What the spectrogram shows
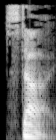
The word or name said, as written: sty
